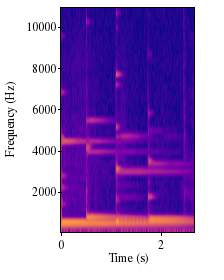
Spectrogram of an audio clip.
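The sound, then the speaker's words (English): Bright, bell-like tones from a children's aluminium metallophone bar mounted over a resonating pipe. Several strikes ring out in turn, each with a long, clear sustain that overlaps the next and slowly fades. “And then we also have they're like a individual metallophone. So it's basically an aluminum bar over top of a pipe that allows it to resonate. And they sound like this.”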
